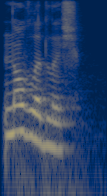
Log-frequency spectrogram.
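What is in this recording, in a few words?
"новлӧдлысь", Komi, female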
